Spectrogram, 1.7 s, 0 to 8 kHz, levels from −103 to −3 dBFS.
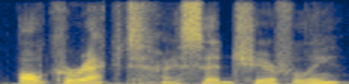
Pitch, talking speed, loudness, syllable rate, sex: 160 Hz, 170 wpm, -19 LUFS, 5.3 syllables/s, male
